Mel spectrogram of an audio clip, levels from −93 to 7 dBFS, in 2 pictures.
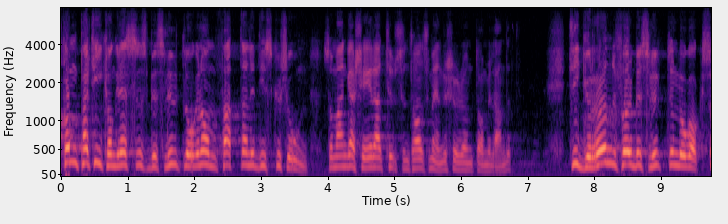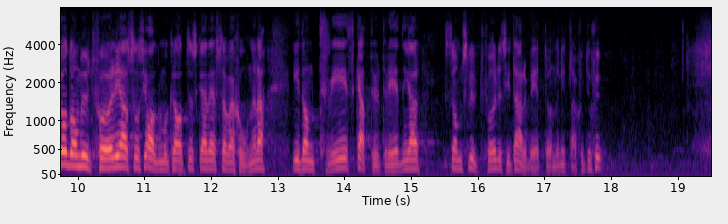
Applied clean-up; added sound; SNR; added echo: none; none; none; none.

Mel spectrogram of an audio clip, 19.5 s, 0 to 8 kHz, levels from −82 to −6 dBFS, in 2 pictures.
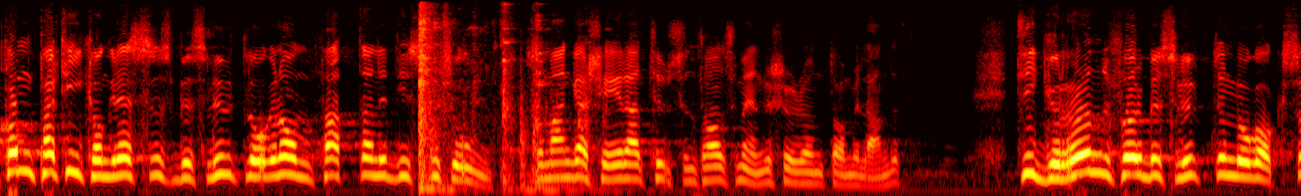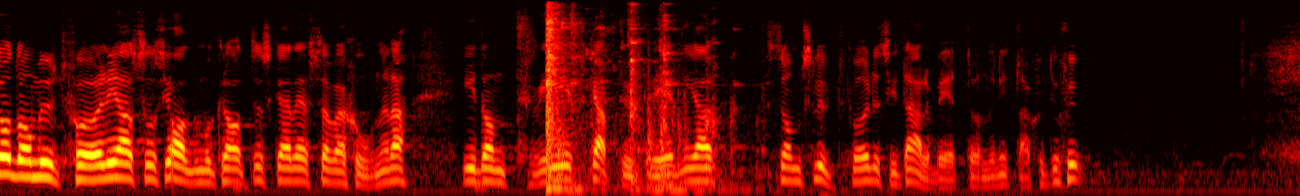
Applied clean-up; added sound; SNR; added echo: none; Shatter / Crushing; 13 dB; none.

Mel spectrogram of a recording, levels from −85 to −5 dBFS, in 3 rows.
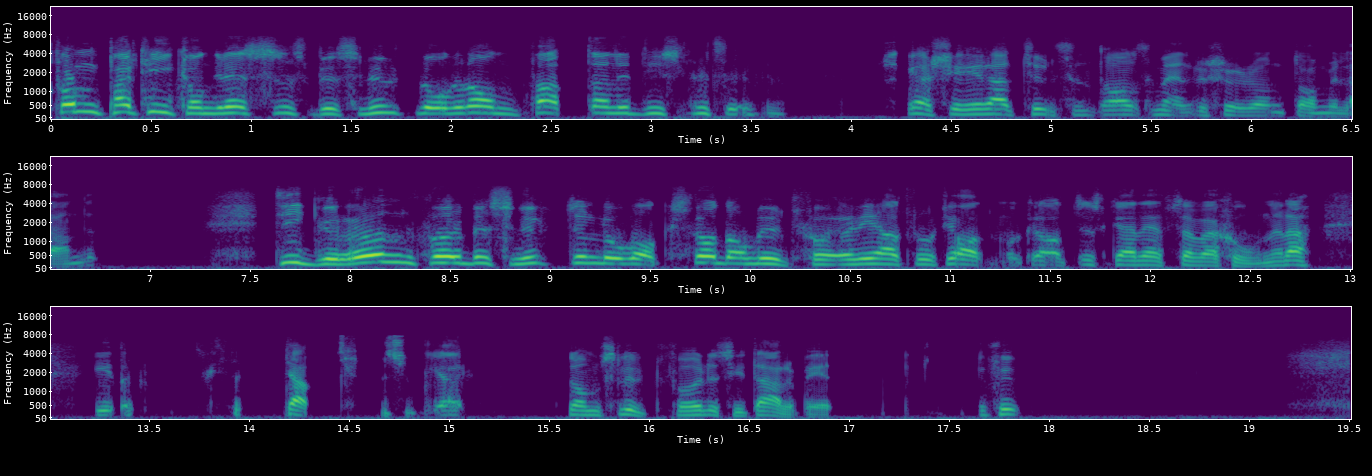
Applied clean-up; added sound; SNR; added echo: neural diffusion model UNIVERSE++.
